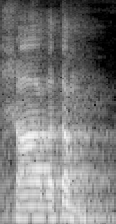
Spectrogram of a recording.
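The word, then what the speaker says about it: স্বাগতম্: স্বাগতম বলতে পারবো না ম এর পুরো উচ্চারণ হবে না এখানে কি হবে স্বাগতম ব্যাস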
